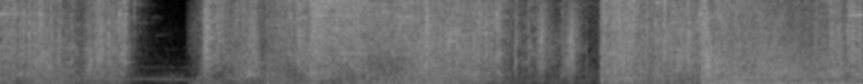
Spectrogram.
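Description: Game spell effects and weapon hits clash in a fight.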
